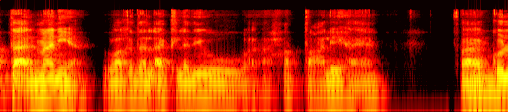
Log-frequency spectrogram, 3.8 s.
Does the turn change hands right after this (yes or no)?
no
